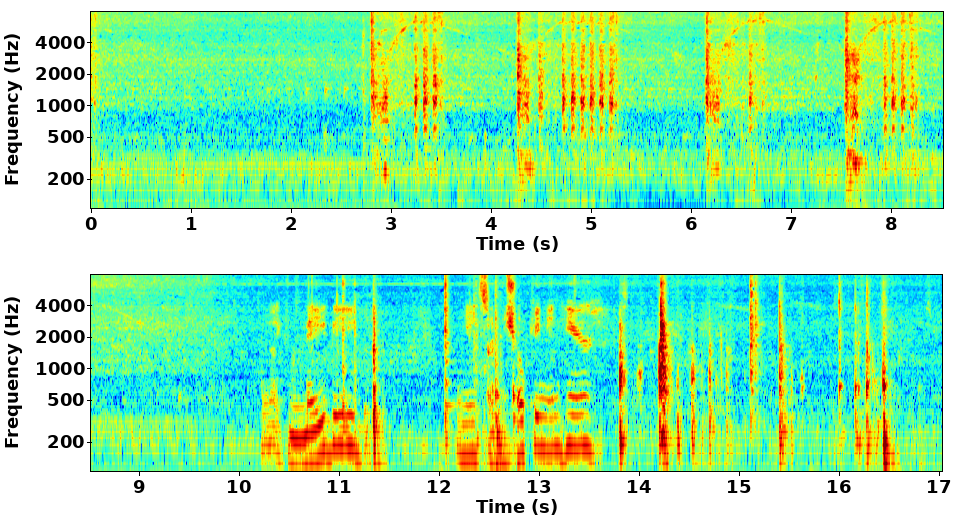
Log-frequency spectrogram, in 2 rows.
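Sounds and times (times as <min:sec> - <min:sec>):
engine cranking on starter: 0:00.0 - 0:00.6, 0:02.6 - 0:09.0.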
